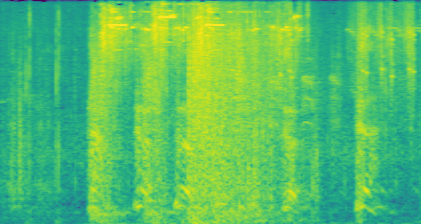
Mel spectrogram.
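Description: Wooden pieces clatter as something breaks apart.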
